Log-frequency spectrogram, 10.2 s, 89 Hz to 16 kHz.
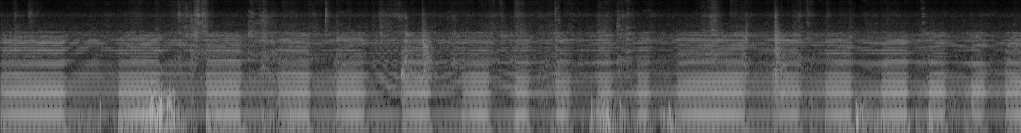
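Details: DV DB Audio Umac 1522 BT amplifier under repair: a constant low mains buzz sits under the music and never changes with it, mains hum from the amplifier's poor chassis ground.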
